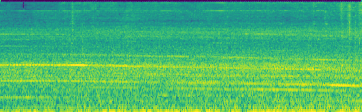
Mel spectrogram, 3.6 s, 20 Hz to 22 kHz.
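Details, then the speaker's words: Reeder Reev Fancy electric microcar driving after its first oil change at 500 km: steady gear whine with drifting pitch over road rumble; differential whine, expected to fade within about 5 km as the new oil works in. "Bak diferansiyel sesi varmış. Yağın özelliği aralara girdiği zaman 5 kilometre sonra bu ses bayağı azalacak."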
